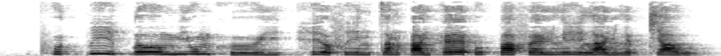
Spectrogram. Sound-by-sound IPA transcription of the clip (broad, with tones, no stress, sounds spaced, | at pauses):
pʰ u˧˥ t̚ p iː˥˨ p̚ l ɤː˧ m j u˥˨ m h ɯː˩ j | h i˧˩ ə̯ f iː˩ n t̪ a˩ ŋ ʔ a˧˩ j h ɛː˧ ʔ u˧ p a˧ f ɛː˧˥ j l iː˥˨ l a˧˩ j l e˧˩ p̚ t͡ɕ a˧˩ w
